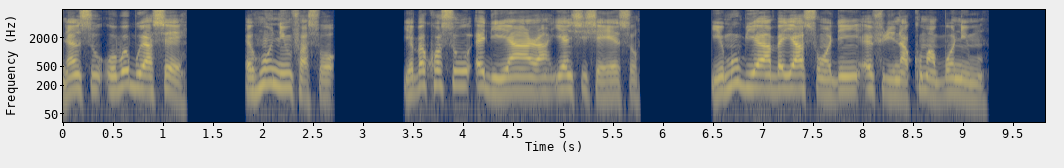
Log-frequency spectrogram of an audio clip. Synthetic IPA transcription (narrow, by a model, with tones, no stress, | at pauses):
nã˨n̩˦sʊ˨ʔɔ˨bæ˦bu˨a˨sɛ˦ | ɛ˨ɦũ˦nĩ˦m̩˦fa˨sʊ˨˦ɔ˦ | jɛ˨bɛ˦kʰɔ˦sʊ˦ʔæ˦di˨jã˦ɾa˦jɛ˦n̩˦ɕɪ˦ɕɛ˨jɛ˦sʊ˦ | jɛ˨mũ˦bi˨a˦ɾa˨bɛ˦jɛ˦a˦sʊ̃˨ɔ̃˨dɪ̃˦næ˦fi˨ɾi˨nã˨kʰʊ̃˦mã˨bɔ˦nɪ̃˨˦mũ˨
